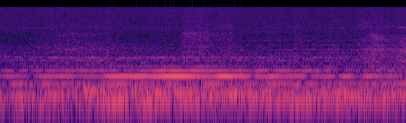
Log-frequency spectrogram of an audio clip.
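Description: A steady hum made of several held tones over a low drone, swelling slightly in the middle.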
